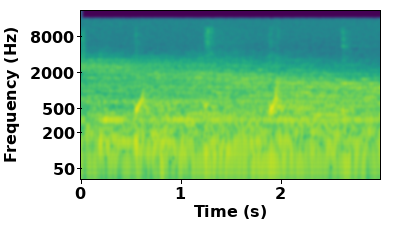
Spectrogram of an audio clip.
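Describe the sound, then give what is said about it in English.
Slow, echoing drips of blood fall every second or so, two clear and a couple fainter, over a dark, rumbling low drone, a sound effect of a dungeon. No voices. “That's a spooky, spooky dungeon, blood dripping.”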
